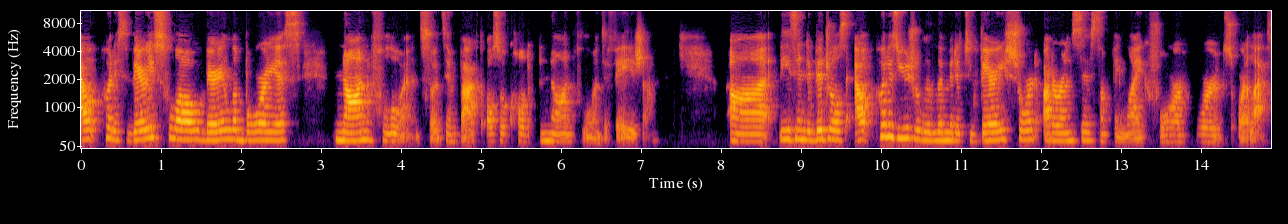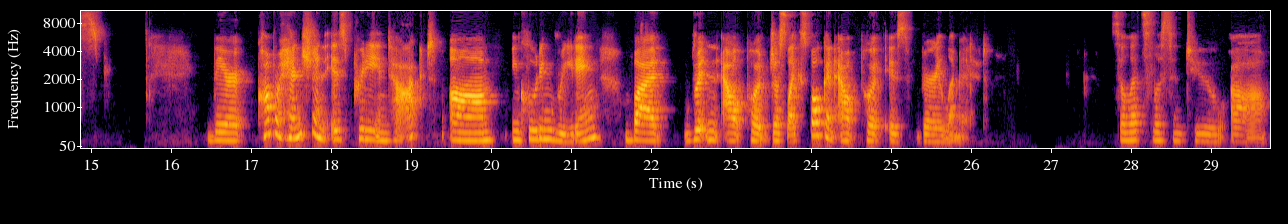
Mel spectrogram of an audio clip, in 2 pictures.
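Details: Adult lecturer; none.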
